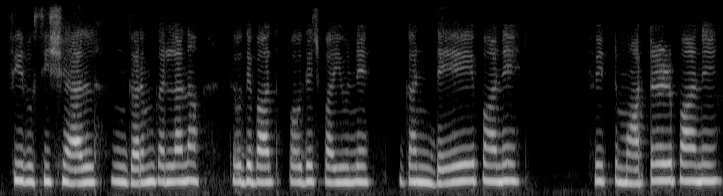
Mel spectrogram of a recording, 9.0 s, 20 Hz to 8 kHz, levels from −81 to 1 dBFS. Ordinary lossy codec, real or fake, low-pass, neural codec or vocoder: Opus, 32 kbps; fake; 7.2 kHz; codec, 16 kHz in and 24 kHz out, 1 kbps, XY-Tokenizer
